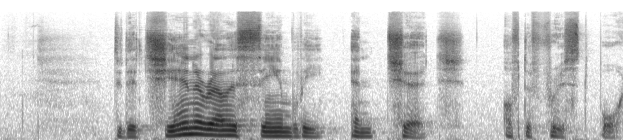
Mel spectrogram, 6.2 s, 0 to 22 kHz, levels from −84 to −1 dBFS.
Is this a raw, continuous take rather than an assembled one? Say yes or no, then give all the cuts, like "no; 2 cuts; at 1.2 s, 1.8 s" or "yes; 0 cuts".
yes; 0 cuts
